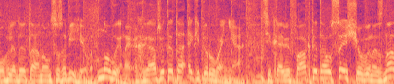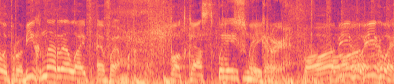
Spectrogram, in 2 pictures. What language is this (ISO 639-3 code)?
ukr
